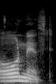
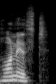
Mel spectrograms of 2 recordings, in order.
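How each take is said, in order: First: The word begins with a vowel, no h. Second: The word begins with an audible h sound. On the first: The speaker calls it right. "এটা উচ্চারণ কিন্তু অনেস্ট" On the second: The speaker calls it wrong. "এটা উচ্চারণ হওয়ার কথা ছিল হনেস্ট"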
